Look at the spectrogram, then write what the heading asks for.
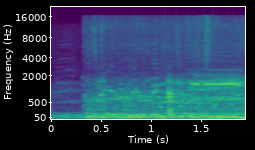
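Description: Chickens of a special meat breed cluck steadily on a farm after a brief silent start, a dense, continuous chorus of overlapping calls with one short sharper note partway through.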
